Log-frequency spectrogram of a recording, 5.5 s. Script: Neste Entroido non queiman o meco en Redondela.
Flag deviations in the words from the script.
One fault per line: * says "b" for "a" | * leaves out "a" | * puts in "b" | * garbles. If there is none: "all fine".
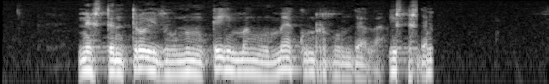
* garbles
